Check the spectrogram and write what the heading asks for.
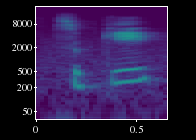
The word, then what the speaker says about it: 月: In Japanese, we sometimes say it is tsuki.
